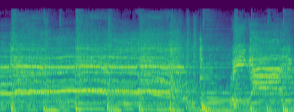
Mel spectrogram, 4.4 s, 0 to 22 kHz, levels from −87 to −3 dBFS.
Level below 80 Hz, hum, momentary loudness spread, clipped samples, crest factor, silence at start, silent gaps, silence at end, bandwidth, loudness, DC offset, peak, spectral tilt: -34 dBFS; none; 5 LU; under 0.1%; 12 dB; 0 s; none; 0 s; 15.5 kHz; -14 LUFS; 0.1%; -2 dBFS; -4 dB/octave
